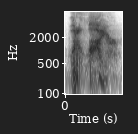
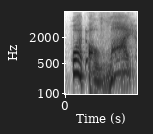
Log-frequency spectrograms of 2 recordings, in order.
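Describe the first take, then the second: First: Whispered aghast aside. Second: High, soft, incredulous exclamation. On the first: Preacher repeating his verdict on Satan, whispered. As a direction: drop to a voiceless whisper of disbelief. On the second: Preacher reacting to Satan's great lie, incredulous. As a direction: pitch it way up in hushed disbelief. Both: Real, not acted.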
